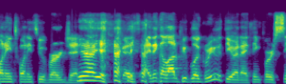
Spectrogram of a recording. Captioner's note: laughs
